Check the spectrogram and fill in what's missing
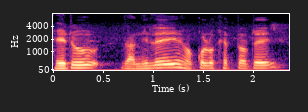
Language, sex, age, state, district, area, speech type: Assamese, male, 60+, Assam, Dibrugarh, urban, spontaneous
